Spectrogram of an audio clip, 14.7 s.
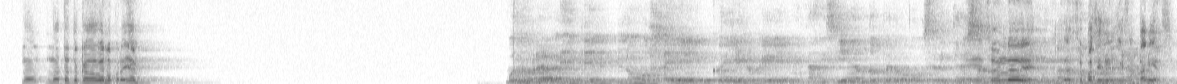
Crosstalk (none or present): present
